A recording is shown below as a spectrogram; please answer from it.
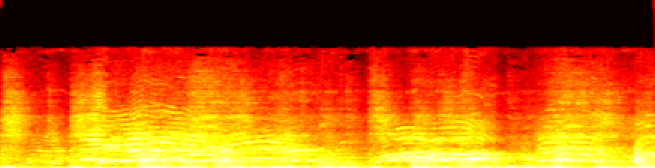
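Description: A group of young children shouting and cheering together, many high voices overlapping and rising and falling, with music underneath.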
